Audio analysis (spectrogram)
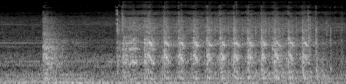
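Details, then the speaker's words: Isuzu MU-7 no-start: starter cranks engine steadily about four turns a second but never fires; fuses checked fine, scan tool needed, immobilizer fault suspected as cause. "ไม่ติดเปิดออนก็ไม่ติดเป็นปัญหานะครับคันนี้เครื่องยนต์ไม่ติดใไม่หมุนน่าเบื้องต้นเราจะนำเครื่องสแกนเข้าตรวจสอบก่อนนะครับ"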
